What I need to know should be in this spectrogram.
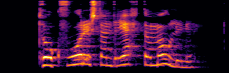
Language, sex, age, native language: Icelandic, male, 10, Icelandic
